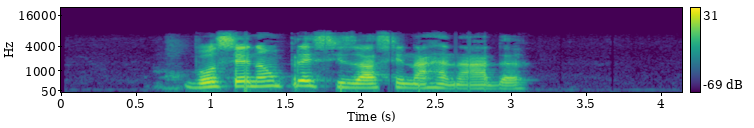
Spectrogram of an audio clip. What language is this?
Portuguese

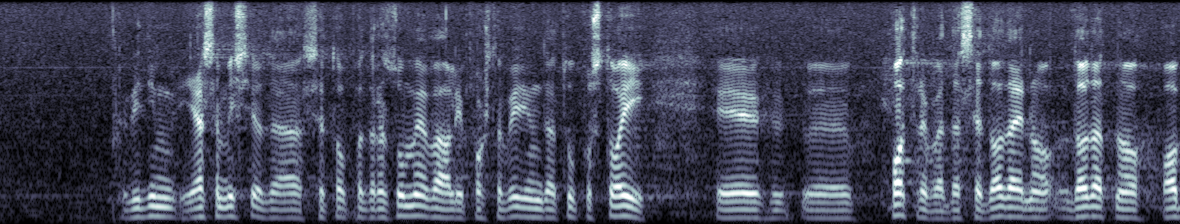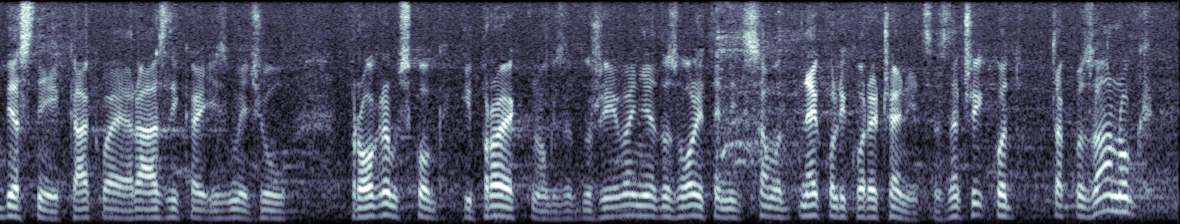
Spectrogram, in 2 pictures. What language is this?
Serbian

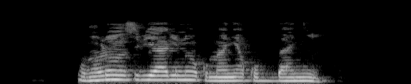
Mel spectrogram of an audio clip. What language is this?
Ganda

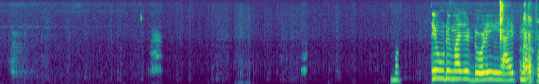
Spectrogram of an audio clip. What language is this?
Marathi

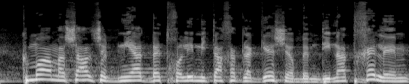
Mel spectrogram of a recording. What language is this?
Hebrew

